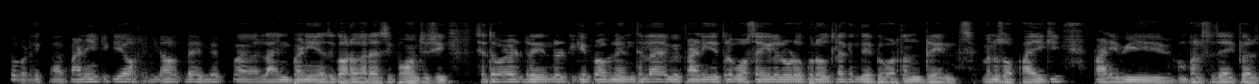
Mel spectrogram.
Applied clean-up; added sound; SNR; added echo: neural mask model DeepFilterNet 3.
